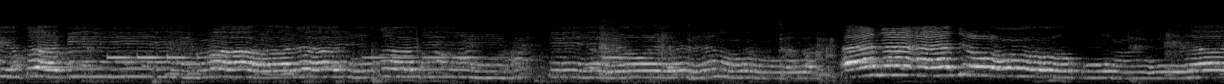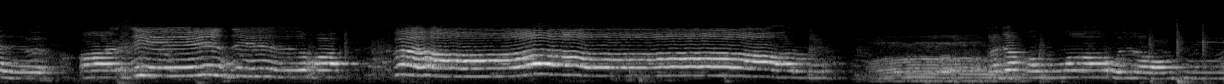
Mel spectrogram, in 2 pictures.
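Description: A boy reciting the Quran in melodic tajwid style: long held phrases that rise and fall in pitch, each broken off by a short pause for breath.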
